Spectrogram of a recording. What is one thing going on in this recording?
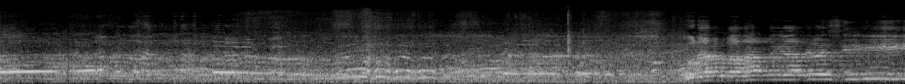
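A man chants melodically into a microphone, heard through loudspeakers.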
